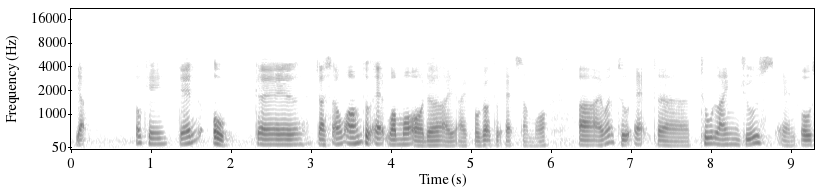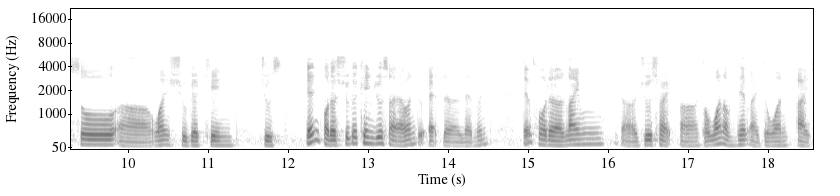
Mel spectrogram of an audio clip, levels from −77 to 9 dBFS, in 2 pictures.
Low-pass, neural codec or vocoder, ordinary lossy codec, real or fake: 5.4 kHz; none; MP3, 24 kbps; real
